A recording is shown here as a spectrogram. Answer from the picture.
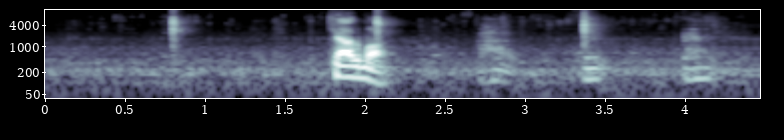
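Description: Vodka poured from a glass bottle into a stainless steel mixing tin half-filled with ice, a faint steady trickle. A sharp click sounds about a second in and another near the end.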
